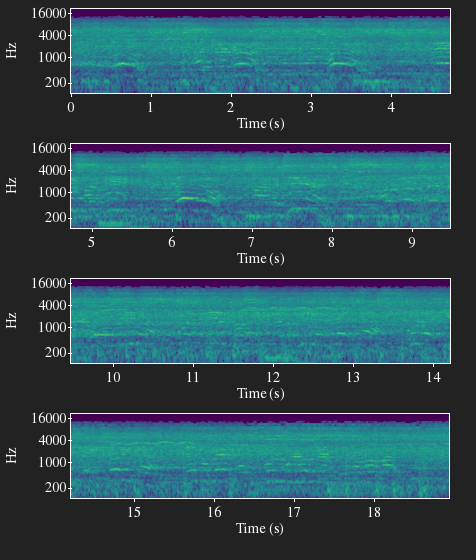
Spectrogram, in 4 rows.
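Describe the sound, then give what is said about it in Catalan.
A large crowd at the Nou Congost arena roars in a sustained ovation for coach Pedro Martínez. The ovation is a dense wall of cheering, whoops and clapping that stays loud and steady throughout, with occasional shouts rising above the mass of voices. “Deixa'm dir-te també emocionant que al seu costat estigui algú que va començar amb ell l'any 90, Salva Maldonado, i aquesta és l'ovació del nou Congost.”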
